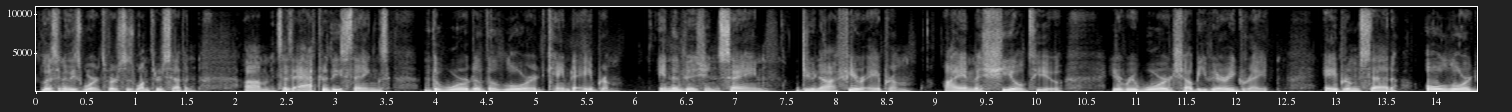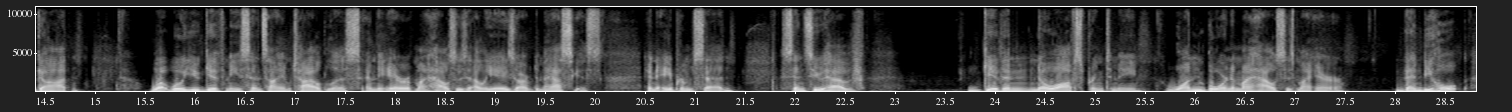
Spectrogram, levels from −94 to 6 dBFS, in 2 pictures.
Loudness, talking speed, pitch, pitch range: -15 LUFS, 180 wpm, 120 Hz, 110-130 Hz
